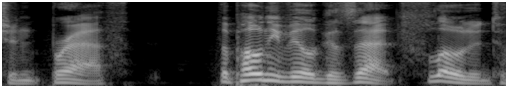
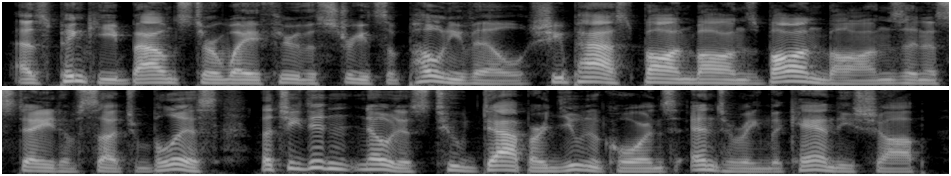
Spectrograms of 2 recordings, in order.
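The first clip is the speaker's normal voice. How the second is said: plain reading voice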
